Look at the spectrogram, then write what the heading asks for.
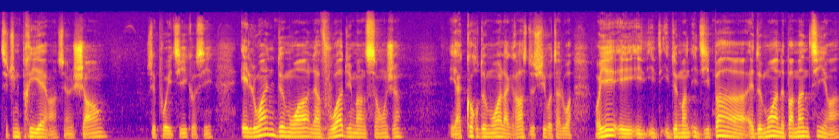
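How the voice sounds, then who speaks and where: A man with a southern French accent speaks at a fairly slow pace and fairly low pitch, with ordinary pitch variation and big swings in loudness, in a very clean recording with a silent background. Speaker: preacher. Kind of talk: sermon. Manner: hesitant, many fillers.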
